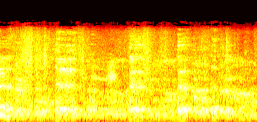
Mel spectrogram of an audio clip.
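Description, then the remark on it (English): Two koalas bellowing as they fight: loud, rough snorting grunts and guttural roars that surge in repeated bursts, filling the whole stretch with harsh, pig-like noise. “It was two koalas fighting.”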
